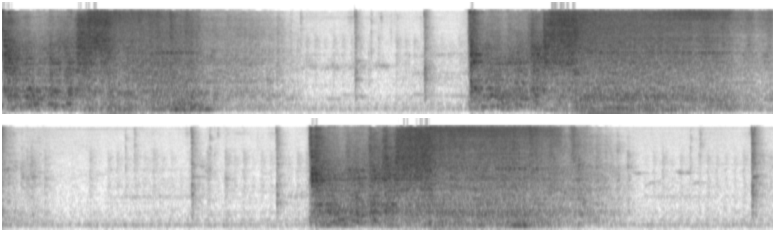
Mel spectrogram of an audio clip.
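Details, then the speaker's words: Holley tri-power two-barrel carburetors from a Corvette, tested on a running engine, visibly leaking: three short start-and-rev attempts sag, die back and sputter; rough unstable running, cause unconfirmed, possibly a big air leak. "it got a big air leak in the back or something? I don't really look. No. That thing's got definitely something wrong with that bugger, Nick."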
